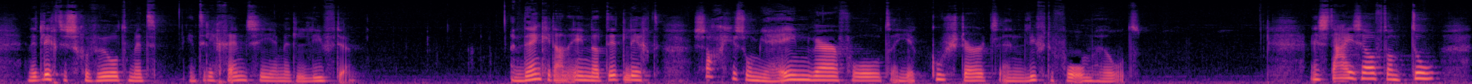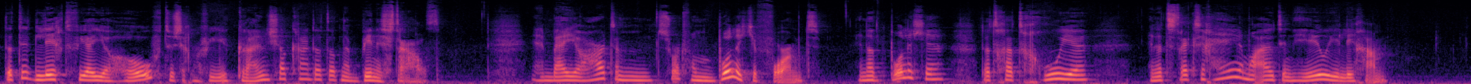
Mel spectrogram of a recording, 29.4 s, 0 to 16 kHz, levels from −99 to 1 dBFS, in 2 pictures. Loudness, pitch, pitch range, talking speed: -33 LUFS, 170 Hz, 145-195 Hz, 155 wpm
